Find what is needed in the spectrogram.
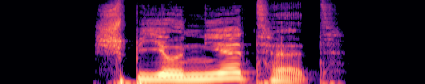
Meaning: inflection of spionieren: 1. second-person plural preterite 2. second-person plural subjunctive II
- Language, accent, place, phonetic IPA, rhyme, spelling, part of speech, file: German, Germany, Berlin, [ʃpi̯oˈniːɐ̯tət], -iːɐ̯tət, spioniertet, verb, De-spioniertet.ogg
